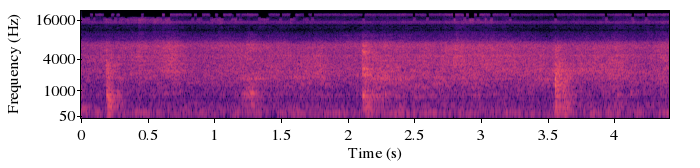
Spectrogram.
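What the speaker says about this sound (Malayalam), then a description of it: "ഇതെല്ലാം ഇട്ടൊന്ന് ഇളക്കുക. ഉപ്പ് ആവശ്യത്തിന് ഇട്ട് കൊടുക്കുക." Vegetables with curry leaves, garam masala and salt fry in a pan under a continuous hissing sizzle, broken by about four distinct scraping stirs of a spoon.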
